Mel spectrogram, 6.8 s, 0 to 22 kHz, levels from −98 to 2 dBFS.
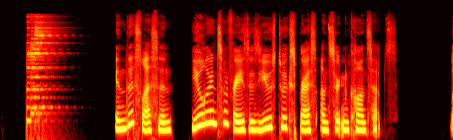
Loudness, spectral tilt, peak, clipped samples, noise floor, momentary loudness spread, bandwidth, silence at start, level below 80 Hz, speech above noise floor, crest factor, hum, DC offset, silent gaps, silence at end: -19 LUFS; -5 dB/octave; -4 dBFS; under 0.1%; -79 dBFS; 9 LU; 15.5 kHz; 0.4 s; -58 dBFS; 61 dB; 16 dB; none; under 0.1%; 1.61-1.68 s, 2.59-2.82 s, 6.00-6.63 s; 0 s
